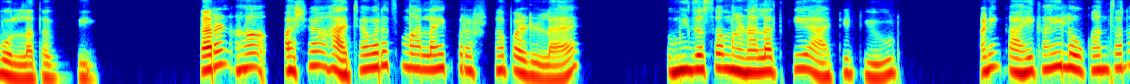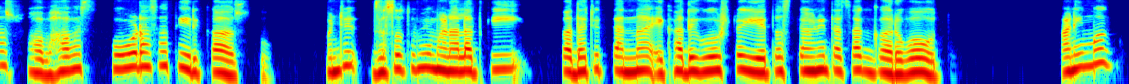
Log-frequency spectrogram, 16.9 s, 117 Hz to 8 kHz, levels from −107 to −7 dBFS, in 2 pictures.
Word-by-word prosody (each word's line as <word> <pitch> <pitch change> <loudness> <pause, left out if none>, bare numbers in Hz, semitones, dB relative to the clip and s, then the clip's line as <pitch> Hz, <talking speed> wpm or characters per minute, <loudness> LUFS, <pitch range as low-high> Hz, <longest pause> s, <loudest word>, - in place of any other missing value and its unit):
बोललात 160 -4 0
अगदी. 160 +1 -8 0.8
कारण 255 +7 +6
हां, 275 +3 +1 0.2
अशा 295 +7 -1
ह्याच्यावरच 255 +7 +1
मला 260 -3 0
एक 265 - -2
प्रश्न 240 -1 -5
पडलाय 165 -8 -1
तुम्ही 235 -5 -3
जसं 250 +2 +1
म्हणालात, 225 -1 +4
की 255 0 -2
ॲटिट्यूड 190 -2 -4 0.6
आणि 250 +5 -1
काही, 220 -1 +2
काही 275 +3 +1
लोकांचा 245 0 0
ना 305 - -5
स्वभावात 220 +2 -1 0.2
थोडासा 285 +3 +2
तिरका 220 -5 0
असतो. 175 -3 -6 0.5
म्हणजे 230 +8 +1 0.2
जसं 215 +4 +2
तुम्ही 265 +1 0
म्हणालात, 230 -2 +4
की 255 +1 -4 0.3
कदाचित 225 +3 +2
त्यांना 230 0 +3
एखादी 220 +3 +2
गोष्ट 230 +2 +1
येत 215 -3 +3
असते 225 +2 -3
आणि 235 +1 +5
त्याचा 235 +1 0
गर्व 200 -1 +3
होतो. 200 -6 +3 0.9
आणि 240 +4 +3
मग 330 +4 -1
230 Hz, 145 wpm, -22 LUFS, 210-255 Hz, 0.9 s, कारण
